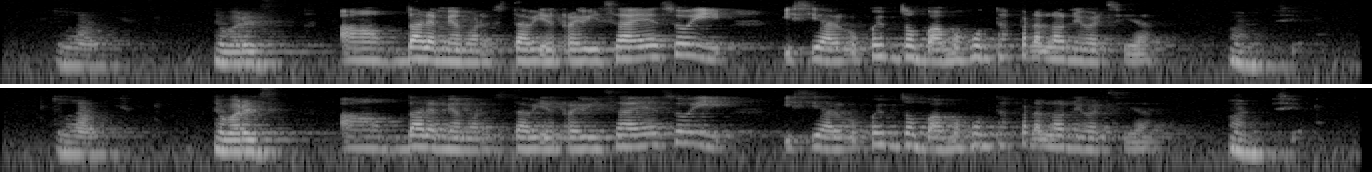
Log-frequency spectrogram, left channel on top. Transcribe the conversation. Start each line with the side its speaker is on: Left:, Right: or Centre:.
Right: todavía. ¿Te parece?
Left: Ah, dale, mi amor, está bien, revisa eso y, y si algo, pues nos vamos juntas para la universidad.
Right: Bueno, me sirve.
